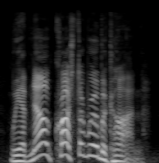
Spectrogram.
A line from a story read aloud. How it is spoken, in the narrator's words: cried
